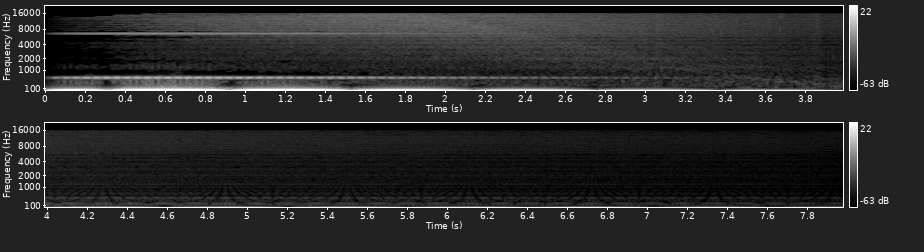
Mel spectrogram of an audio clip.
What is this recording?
Not that is was that important after all considering the fact that the patch itself has a grainy character in the higher frequencies... No compressing, equalizing whatsoever involved, the panning is pretty wide tho, with left and right sounding rather different, but in stereo it still feels pretty balanced i think.
bass, multi-sampled, space, synthetic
